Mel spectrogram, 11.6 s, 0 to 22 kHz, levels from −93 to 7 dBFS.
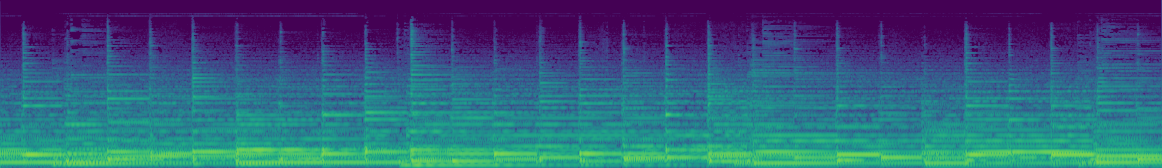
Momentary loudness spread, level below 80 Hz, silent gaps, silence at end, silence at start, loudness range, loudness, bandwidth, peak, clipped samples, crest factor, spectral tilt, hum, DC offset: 4 LU; -44 dBFS; none; 0 s; 0 s; 1 LU; -18 LUFS; 11 kHz; -4 dBFS; under 0.1%; 14 dB; -8 dB/octave; none; under 0.1%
